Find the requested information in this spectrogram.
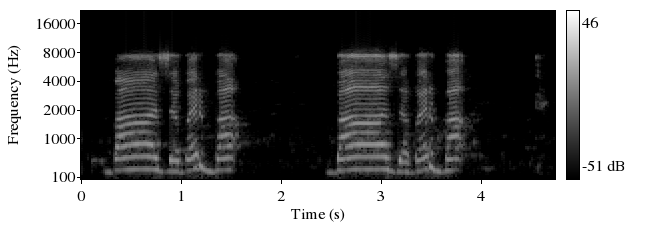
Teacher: با ہے دونوں ہونٹوں کی تری والے حصے سے نکلے گا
